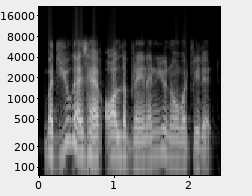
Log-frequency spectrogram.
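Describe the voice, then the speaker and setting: Combative high-voiced male debater. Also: expressive, fast, no room sound, highs cut off. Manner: combative, indignant. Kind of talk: live online debate Q&A.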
